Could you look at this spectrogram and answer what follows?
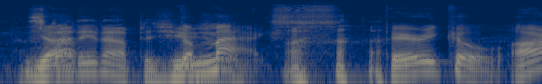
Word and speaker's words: MAEX: arts and entertainment experience how do you say it the m-a-e-x do you say it we'd call it the max okay yeah okay that's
